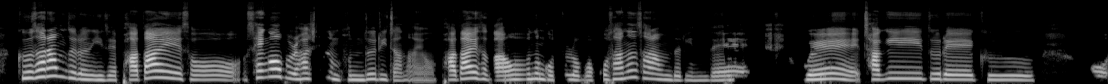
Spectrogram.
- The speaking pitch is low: No, high, 225 Hz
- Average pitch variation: Yes, average, 4.3 semitones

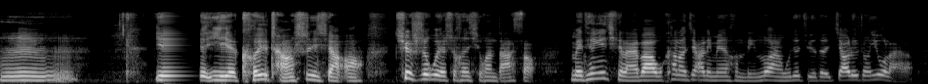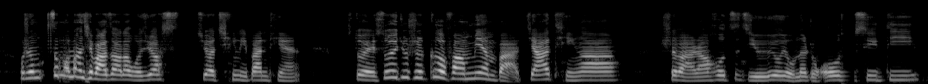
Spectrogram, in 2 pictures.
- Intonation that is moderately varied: Yes, average, 3.0 semitones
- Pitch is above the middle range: Yes, high, 200 Hz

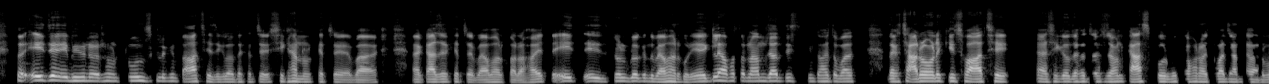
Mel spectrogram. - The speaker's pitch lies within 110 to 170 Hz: Yes, low, 135 Hz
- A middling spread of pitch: Yes, average, 3.9 semitones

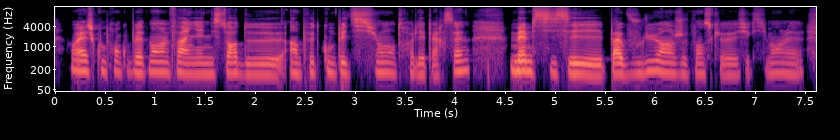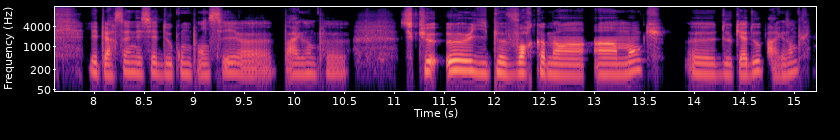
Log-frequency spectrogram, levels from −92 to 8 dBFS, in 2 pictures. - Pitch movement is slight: Yes, narrow, 1.9 semitones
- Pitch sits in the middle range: Yes, medium, 160 Hz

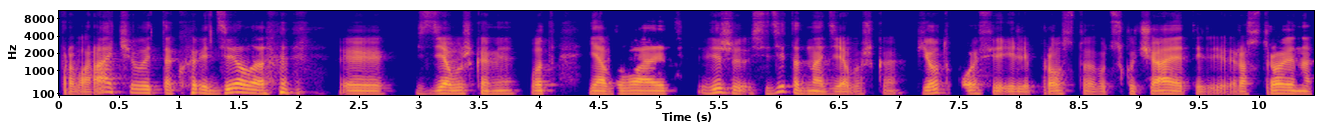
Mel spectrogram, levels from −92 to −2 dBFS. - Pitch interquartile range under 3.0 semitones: Yes, narrow, 2.5 semitones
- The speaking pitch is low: Yes, low, 115 Hz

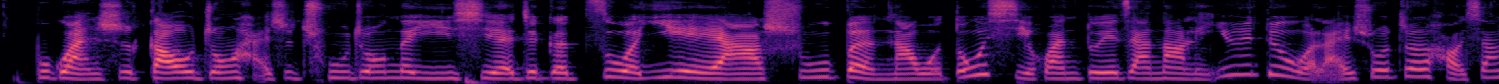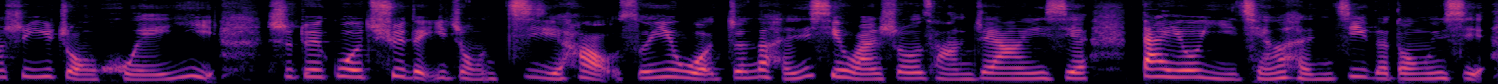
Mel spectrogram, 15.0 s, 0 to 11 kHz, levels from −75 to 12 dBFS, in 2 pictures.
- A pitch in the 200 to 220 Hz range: No, high, 235 Hz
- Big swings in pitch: No, average, 4.3 semitones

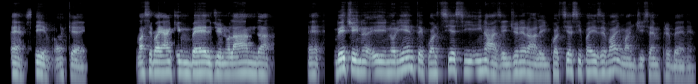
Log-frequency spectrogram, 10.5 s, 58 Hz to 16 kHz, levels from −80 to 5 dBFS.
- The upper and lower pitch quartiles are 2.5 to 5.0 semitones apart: Yes, average, 2.9 semitones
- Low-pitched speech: Yes, low, 125 Hz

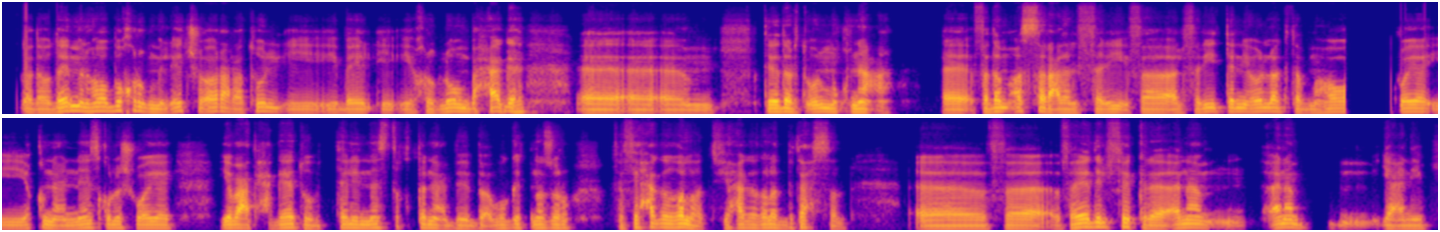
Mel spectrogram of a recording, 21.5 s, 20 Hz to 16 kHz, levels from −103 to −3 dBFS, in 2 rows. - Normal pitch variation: Yes, average, 3.5 semitones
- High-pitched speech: No, low, 105 Hz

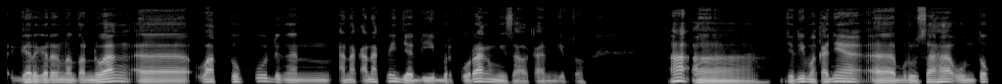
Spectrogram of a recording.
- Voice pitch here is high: No, low, 100 Hz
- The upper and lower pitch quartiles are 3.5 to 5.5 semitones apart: No, average, 2.7 semitones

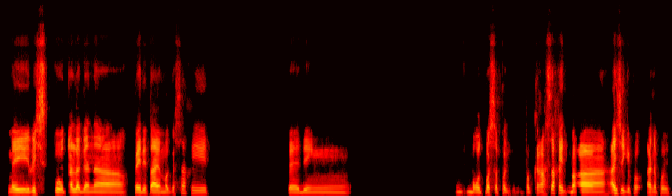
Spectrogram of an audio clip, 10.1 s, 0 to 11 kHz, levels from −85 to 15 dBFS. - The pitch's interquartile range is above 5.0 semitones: No, narrow, 2.4 semitones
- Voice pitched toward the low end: Yes, low, 130 Hz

